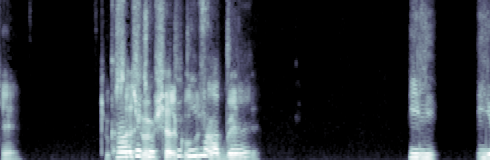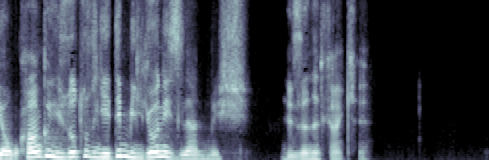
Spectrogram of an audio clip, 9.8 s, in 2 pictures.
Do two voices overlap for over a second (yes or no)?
yes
